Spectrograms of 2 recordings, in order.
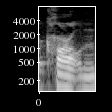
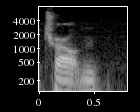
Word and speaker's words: Charlton: And we're going with Charlton Comics this time around, or Carlton, depending on your pronunciation. I've always called it Charlton.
